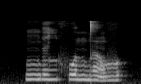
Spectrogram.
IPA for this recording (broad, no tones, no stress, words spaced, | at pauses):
ŋɪʎfʊndə̃v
